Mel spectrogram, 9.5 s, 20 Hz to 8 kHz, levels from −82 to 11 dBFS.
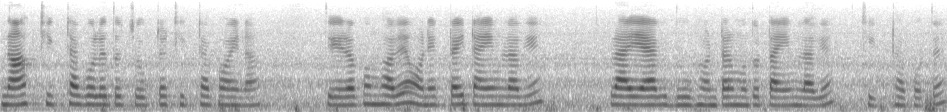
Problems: none marked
